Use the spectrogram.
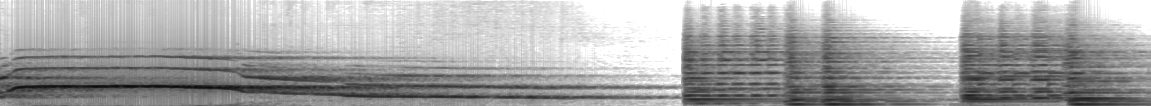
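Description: A wolf lets out a long, loud howl that slowly sinks in pitch and fades over about five seconds, followed by a few short, rough, tonal bursts.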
